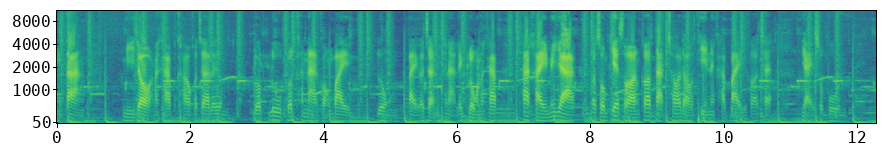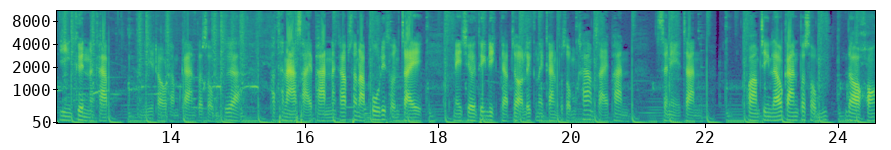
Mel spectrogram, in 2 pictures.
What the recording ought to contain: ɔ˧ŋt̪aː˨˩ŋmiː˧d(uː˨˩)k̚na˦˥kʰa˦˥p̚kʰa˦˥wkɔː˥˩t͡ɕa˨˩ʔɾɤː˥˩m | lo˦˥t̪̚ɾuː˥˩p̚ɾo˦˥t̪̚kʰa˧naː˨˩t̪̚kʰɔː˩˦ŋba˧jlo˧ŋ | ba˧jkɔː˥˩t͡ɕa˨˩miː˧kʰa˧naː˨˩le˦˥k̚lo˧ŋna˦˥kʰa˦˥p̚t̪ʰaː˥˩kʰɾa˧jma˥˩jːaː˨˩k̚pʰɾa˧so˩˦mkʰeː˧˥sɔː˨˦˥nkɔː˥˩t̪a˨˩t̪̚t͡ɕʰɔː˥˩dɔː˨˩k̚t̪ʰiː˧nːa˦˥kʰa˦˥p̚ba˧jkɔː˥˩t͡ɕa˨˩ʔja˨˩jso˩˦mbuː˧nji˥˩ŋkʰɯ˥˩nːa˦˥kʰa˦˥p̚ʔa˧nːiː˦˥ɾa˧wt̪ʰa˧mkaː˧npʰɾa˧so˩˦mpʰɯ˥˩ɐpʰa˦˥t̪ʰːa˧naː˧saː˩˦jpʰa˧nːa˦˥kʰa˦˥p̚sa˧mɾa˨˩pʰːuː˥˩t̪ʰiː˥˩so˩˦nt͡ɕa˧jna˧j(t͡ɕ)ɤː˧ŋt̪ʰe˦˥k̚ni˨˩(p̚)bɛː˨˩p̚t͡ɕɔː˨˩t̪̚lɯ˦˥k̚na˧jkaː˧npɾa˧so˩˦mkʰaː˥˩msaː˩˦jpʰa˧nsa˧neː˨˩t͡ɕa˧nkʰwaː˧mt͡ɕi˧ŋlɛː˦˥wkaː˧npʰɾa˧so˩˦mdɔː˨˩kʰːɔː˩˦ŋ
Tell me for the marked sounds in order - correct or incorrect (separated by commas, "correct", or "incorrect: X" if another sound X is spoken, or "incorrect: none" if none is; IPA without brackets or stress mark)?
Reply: incorrect: ɔː˨˩, incorrect: t͡ɕʰ, incorrect: k̚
